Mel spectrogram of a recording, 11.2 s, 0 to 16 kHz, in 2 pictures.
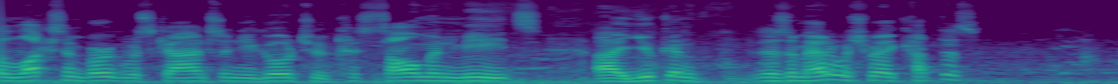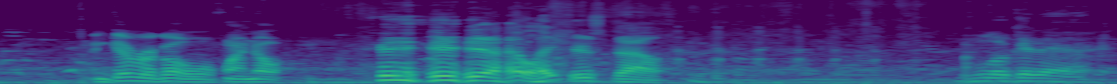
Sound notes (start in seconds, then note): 7.5 laughs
